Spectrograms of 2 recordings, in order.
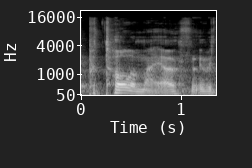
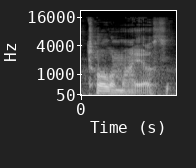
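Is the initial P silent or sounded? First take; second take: sounded; silent. First: The initial P is sounded. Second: The initial P is silent. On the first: The speaker calls it wrong. "I always want to say Ptolemaios" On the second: The speaker calls it right. "the P is silent, so it's Ptolemaios"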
